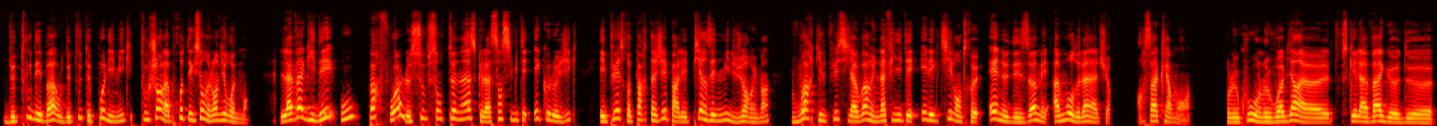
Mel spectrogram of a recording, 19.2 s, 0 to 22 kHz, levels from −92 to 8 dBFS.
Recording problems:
none

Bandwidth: 15 kHz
